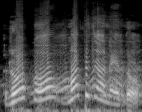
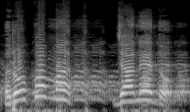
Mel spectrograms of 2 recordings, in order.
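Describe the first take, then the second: First: There is a pause right after रोको. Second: There is a pause right after मत.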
